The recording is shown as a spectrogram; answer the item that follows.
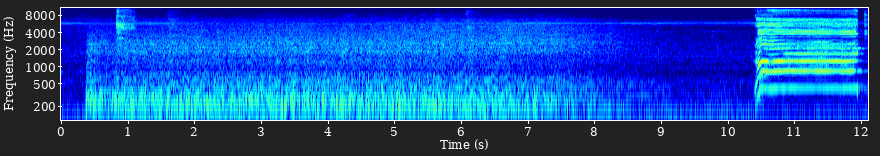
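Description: A massed, drawn-out "hooray" cheer from the ranks of soldiers, starting about half a second in and slowly fading away over several seconds. Near the end a single man's long, steady shouted call sounds out, leading the next of the three cheers.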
